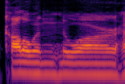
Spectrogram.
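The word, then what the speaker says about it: Colion Noir: Colin Noir. – Yeah, that's how you say his name.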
